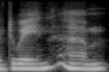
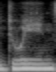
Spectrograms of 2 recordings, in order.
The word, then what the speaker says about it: Duane: Americans pronounce A-N-E as Ain rather than Anne, as we'd say. One of them then became this man, Alexander Duane.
